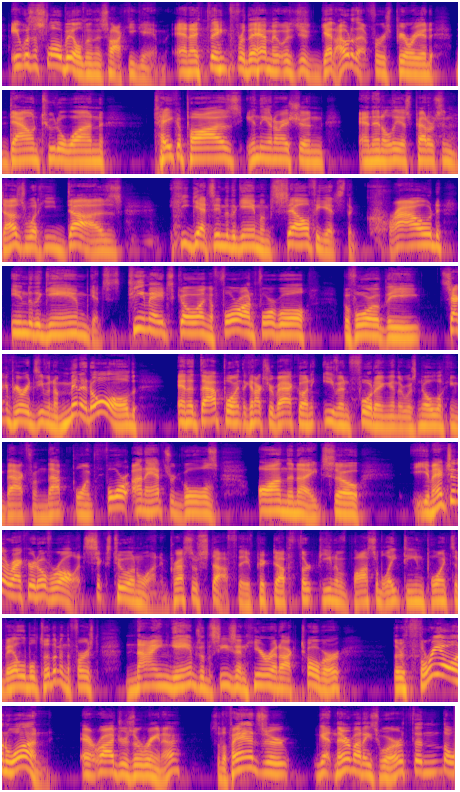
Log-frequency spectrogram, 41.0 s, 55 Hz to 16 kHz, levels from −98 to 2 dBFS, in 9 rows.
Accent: American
